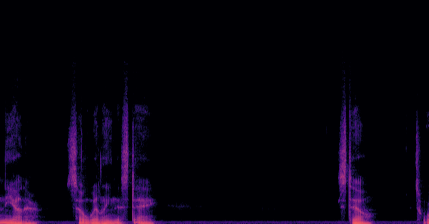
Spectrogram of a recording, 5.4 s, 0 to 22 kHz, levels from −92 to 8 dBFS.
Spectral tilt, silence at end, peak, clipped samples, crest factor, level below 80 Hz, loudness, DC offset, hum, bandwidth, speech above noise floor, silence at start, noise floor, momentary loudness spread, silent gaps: -6.5 dB/octave; 0 s; -18 dBFS; under 0.1%; 20 dB; -64 dBFS; -36 LUFS; under 0.1%; 60 Hz at -65 dBFS; 11.5 kHz; 39 dB; 0 s; -73 dBFS; 17 LU; none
